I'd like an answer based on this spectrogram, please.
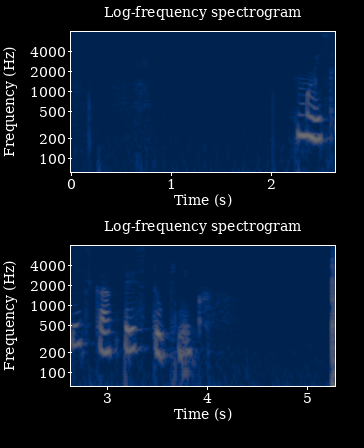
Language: Russian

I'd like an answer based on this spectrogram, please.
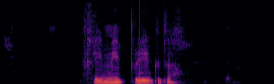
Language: Pashto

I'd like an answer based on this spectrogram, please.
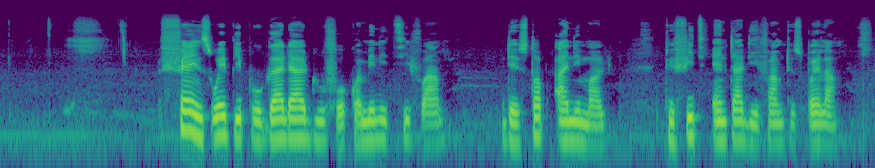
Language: Nigerian Pidgin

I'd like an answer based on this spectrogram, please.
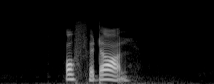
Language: Swedish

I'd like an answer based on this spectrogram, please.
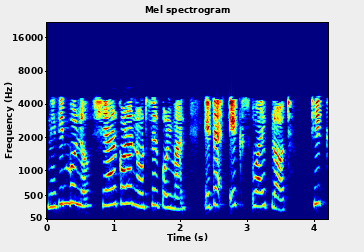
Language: Bangla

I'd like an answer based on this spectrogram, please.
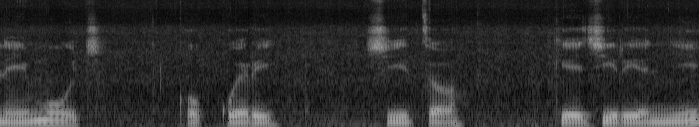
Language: Kalenjin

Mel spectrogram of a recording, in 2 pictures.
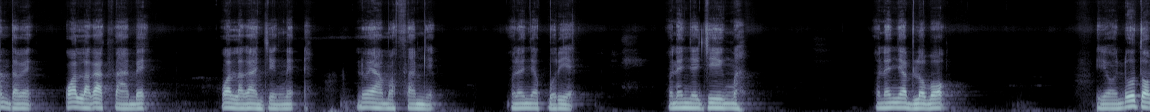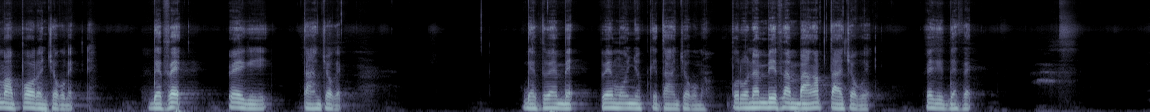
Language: Balanta-Ganja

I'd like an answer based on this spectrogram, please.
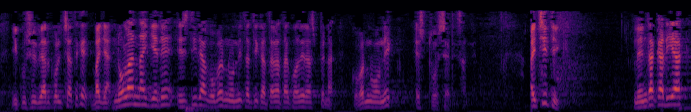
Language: Basque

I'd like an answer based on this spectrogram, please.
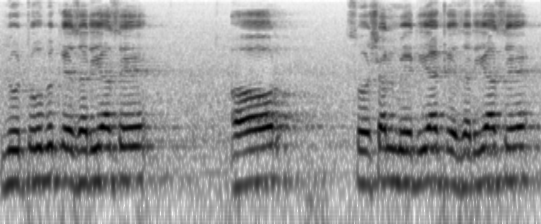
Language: Urdu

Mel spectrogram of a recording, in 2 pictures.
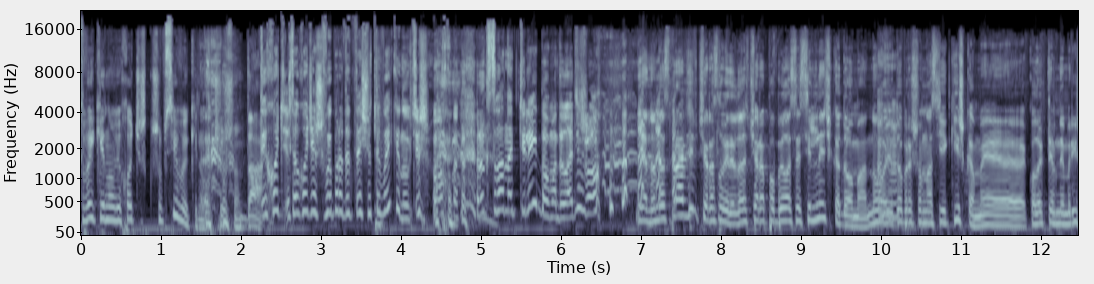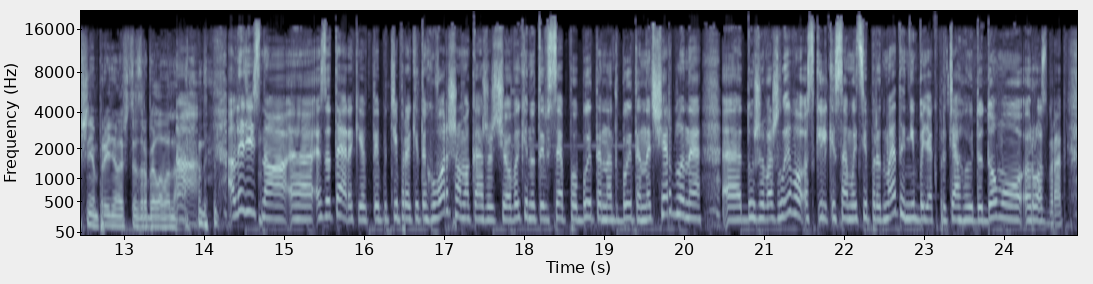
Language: Ukrainian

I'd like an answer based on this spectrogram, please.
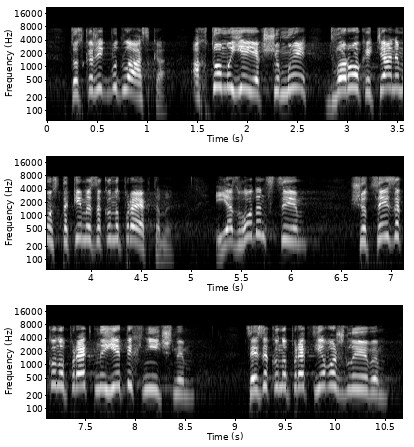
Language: Ukrainian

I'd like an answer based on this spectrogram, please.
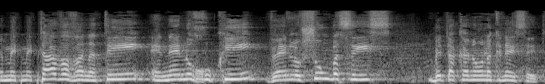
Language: Hebrew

